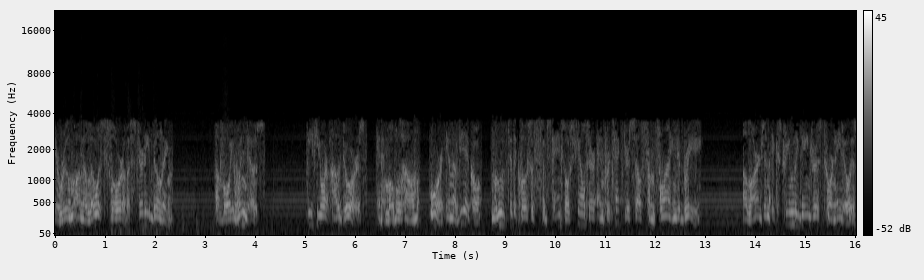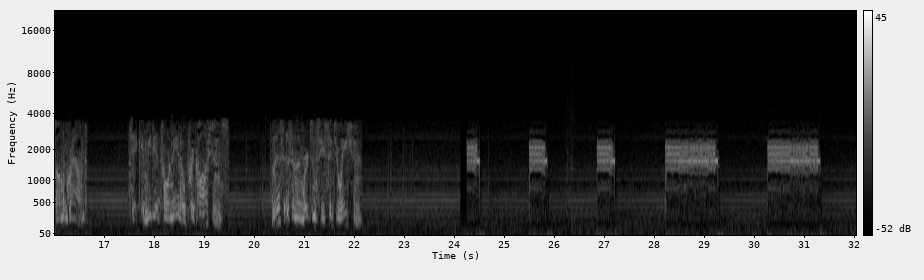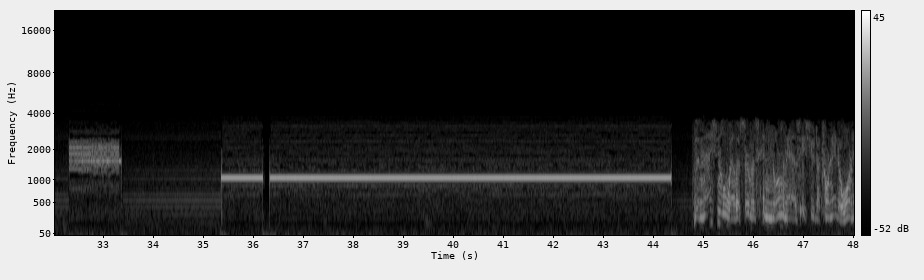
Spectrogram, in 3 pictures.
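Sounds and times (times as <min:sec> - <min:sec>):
faint hum: 0:00.0 - 0:48.0
steady alarm tone: 0:25.5 - 0:26.0, 0:26.8 - 0:27.3, 0:28.2 - 0:29.3.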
